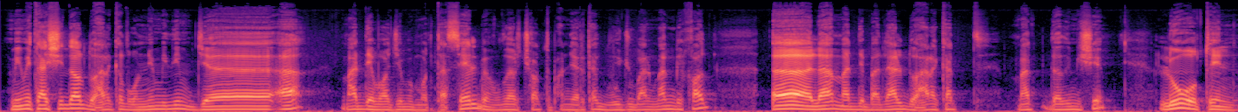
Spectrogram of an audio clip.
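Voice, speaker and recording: Calm man teaching Quran recitation. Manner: chants verses slowly in high melodic recitation, then explains rules plainly; calm, methodical, repeats each word while explaining. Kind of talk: televised Quran recitation lesson.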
